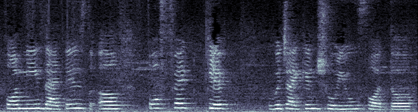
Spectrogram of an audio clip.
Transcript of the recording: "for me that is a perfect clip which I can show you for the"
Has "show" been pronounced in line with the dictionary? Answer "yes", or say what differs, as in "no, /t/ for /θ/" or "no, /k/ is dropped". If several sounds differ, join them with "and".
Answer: yes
